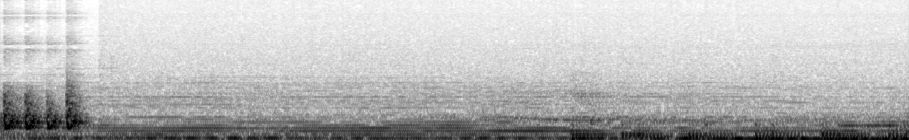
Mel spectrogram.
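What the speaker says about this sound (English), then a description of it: "hears knocking from the glass back door" Knocking on a glass back door at night: a quick cluster of sharp raps right at the start, then a low, tense rumbling drone fills the rest.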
